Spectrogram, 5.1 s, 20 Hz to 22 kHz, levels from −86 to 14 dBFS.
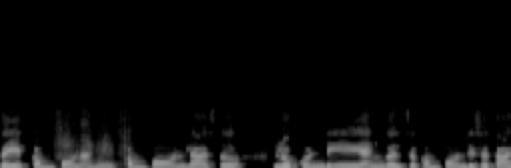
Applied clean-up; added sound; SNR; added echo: neural separator model SepFormer DNS4.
